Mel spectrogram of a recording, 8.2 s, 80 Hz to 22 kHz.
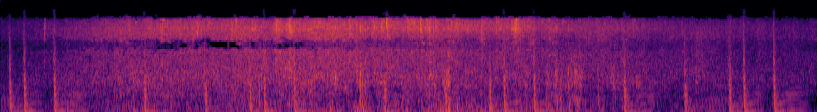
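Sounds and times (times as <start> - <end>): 
heavy rain in a storm: 0.0 - 8.1
low rumbling tones: 0.0 - 8.1
stormy wind gusts: 0.9 - 6.9.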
